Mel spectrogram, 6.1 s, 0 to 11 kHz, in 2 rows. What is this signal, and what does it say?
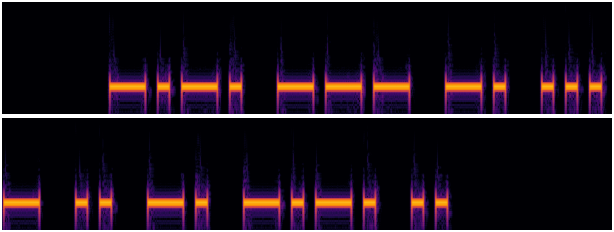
Morse code, heard as a keyed tone, about 20 wpm, 700 Hz. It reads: CONVINCI
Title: Build A Word - 4 Letters At A Time - 10-Letter Words - 20wpm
